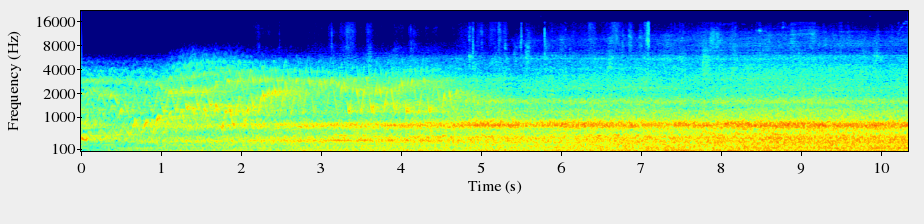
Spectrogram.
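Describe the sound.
Subway train riding: a loud, steady rumble of wheels and carriage that swells slightly and then holds, with a high wavering whine early on and a sustained hum.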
